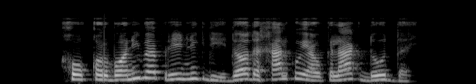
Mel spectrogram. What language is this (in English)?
Pashto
